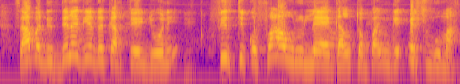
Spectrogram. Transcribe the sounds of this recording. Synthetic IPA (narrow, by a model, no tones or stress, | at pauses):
safadiɾdelekidəkakt͡ʃed͡ʒoːni | fiɾtikɔfawɾulɛːɡaltɔbaŋɡɛɓesŋɡuma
